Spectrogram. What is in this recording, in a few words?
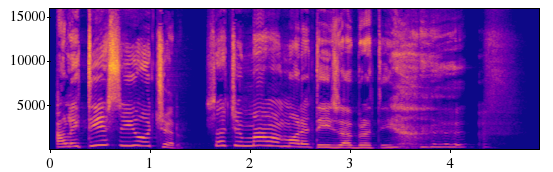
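croatian male kid commercial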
